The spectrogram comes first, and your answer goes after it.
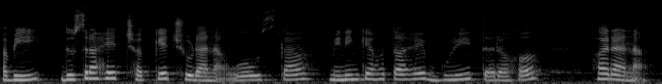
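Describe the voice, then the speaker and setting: A schoolteacher, a woman, walks young pupils through a language lesson at an unhurried pace. Her voice is soft and mellow. She repeats each word and quizzes the class before giving the answer herself. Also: on the high side. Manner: slow, patient, repeats words and asks then answers her own questions. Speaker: school teacher. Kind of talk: recorded Hindi grammar lesson for children.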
